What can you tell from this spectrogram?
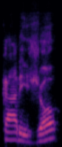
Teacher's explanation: Carijó tem a sílaba tônica no final.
